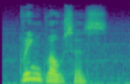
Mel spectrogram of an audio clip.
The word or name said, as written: greengrocer's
